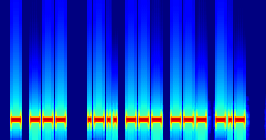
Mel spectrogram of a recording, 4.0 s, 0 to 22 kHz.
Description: Morse code, heard as a keyed tone, about 25 wpm, 600 Hz. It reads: TO LOOK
